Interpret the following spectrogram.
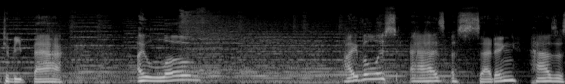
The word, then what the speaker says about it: Ivalice: I know a lot of people pronounce it Eiveliss, but I apologize. Ivalis is just always I think in the Japanese it would be Eiveliss.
